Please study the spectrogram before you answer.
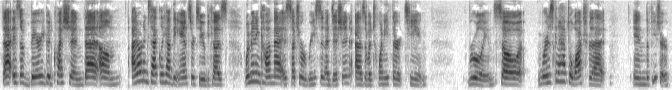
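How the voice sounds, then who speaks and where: A woman's voice: mid-range voice, moderate pace, close to an everyday voice. A woman playing a polite male official answering questions in a puppet show. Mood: friendly, apologetic.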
